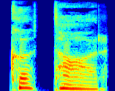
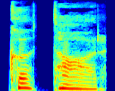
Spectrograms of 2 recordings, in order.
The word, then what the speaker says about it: Qatar: Ka tar, Qatar Ka tar, Qatar In US, stress tar and say ka. In UK, use cut.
